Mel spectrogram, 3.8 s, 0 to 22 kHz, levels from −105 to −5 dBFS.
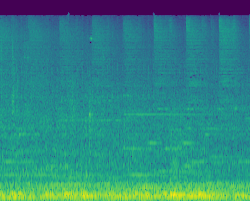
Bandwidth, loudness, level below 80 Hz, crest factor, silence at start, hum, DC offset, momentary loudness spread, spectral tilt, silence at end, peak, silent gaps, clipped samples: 16 kHz; -18 LUFS; -26 dBFS; 12 dB; 0 s; none; under 0.1%; 6 LU; -7 dB/octave; 0 s; -4 dBFS; none; under 0.1%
